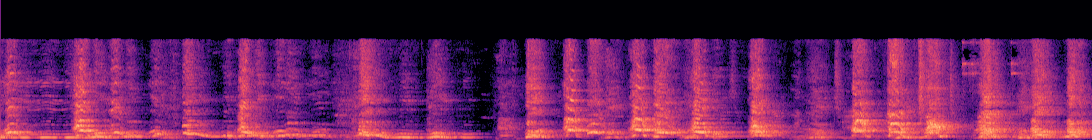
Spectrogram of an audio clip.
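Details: Pair of dogs reacting to a passing street sweeper: overlapping, sustained yowling howls that break into choppy, barking bursts toward the end.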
